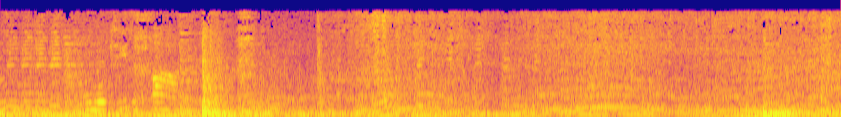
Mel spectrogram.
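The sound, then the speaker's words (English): A blue Renault, loaded with several boxes and a suitcase, has its engine turn over and rev, then settle into a steady drive as it pulls away. The engine noise is continuous, with a brief rise near the end. “She quickly loaded up the car and started out.”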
